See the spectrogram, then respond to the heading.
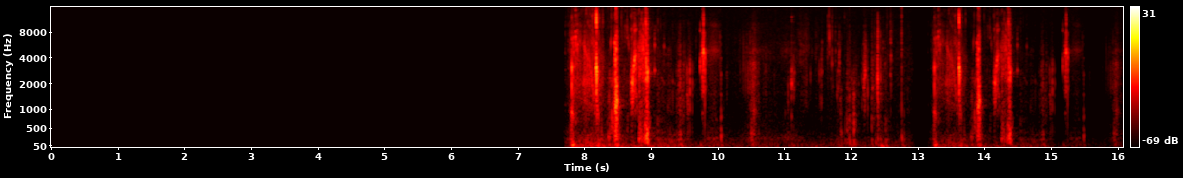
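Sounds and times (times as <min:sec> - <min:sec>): person chewing: 0:07.8 - 0:16.0.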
